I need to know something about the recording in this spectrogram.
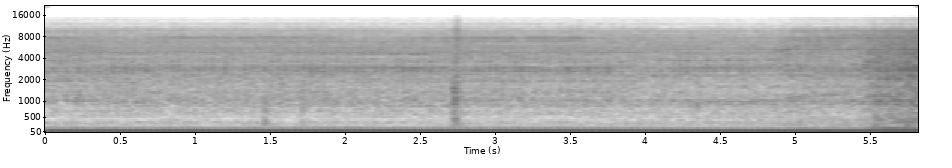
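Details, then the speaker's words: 2005 Honda Silver Wing scooter, first start after sitting neglected (moss-covered), oil and coolant checked; oil and ABS lights on at start; steady, even low putter at idle with no knocks or skips, then a clean rev blip. Normal idle and revving. "oh look at that yeah fired right up sure"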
